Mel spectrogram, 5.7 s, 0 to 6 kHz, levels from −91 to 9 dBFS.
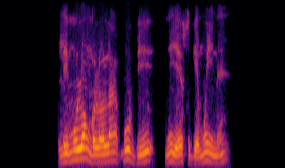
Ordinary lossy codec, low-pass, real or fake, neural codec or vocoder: Opus, 16 kbps; 5.4 kHz; real; none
